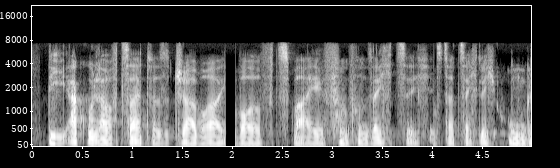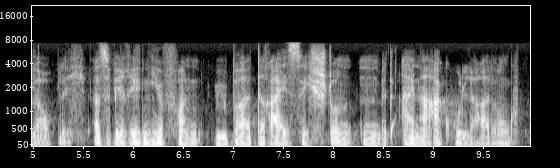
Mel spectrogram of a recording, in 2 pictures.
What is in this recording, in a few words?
Jabra Evolve2 65 mic test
